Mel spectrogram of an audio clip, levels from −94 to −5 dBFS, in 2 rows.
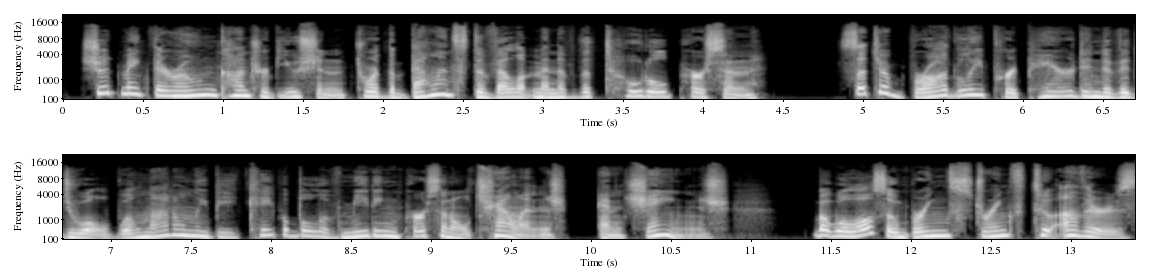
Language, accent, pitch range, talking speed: English, American, 155-210 Hz, 160 wpm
